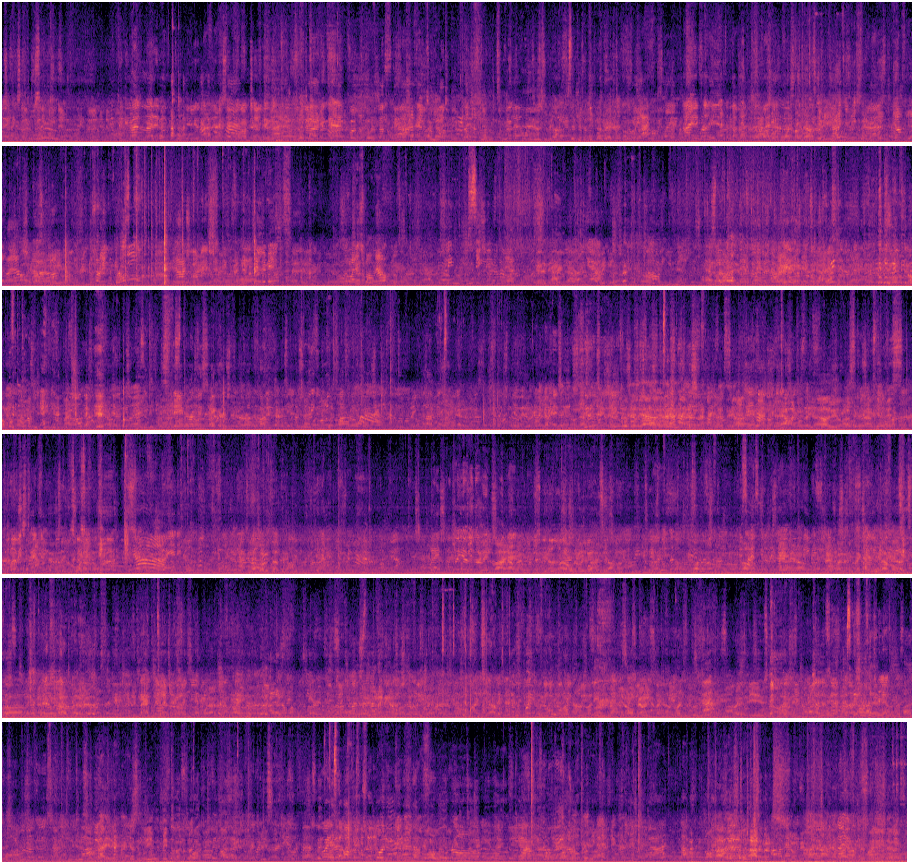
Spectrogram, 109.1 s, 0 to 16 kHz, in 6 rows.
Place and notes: Oslo, Boat 91, Aker brygge to Dronningen
Norway, Oslo, boat, sea, binaural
